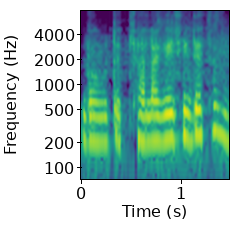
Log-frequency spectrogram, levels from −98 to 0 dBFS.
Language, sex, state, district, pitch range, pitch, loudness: Angika, female, Bihar, Purnia, 210-240 Hz, 220 Hz, -15 LUFS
